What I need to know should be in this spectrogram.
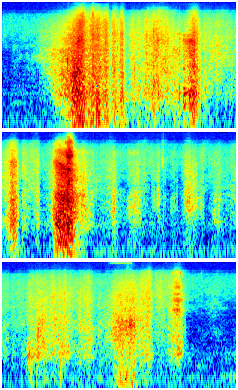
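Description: An elderly man speaks slowly and calmly in a reverberant room.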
